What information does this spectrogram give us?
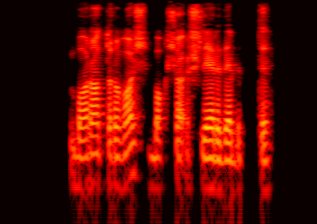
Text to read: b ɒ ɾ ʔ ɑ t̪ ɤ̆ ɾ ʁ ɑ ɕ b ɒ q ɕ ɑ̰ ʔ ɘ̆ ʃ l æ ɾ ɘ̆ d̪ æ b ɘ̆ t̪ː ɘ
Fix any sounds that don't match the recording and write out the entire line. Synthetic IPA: b ɒ ɾ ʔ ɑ t̪ ŏ ɾ ʁ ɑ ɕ b ɒ q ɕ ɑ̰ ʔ ɘ̆ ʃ l æ ɾ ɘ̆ d̪ æ b ɘ̆ t̪ː ɘ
